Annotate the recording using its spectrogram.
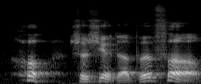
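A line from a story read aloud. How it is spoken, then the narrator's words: Exclaimed. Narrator (French): s'écria Ernest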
